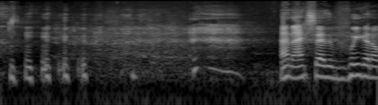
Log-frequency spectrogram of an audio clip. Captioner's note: laughter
